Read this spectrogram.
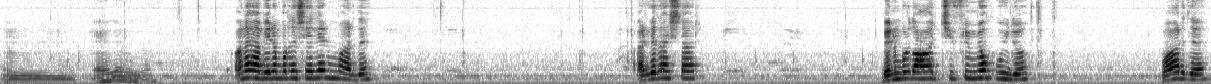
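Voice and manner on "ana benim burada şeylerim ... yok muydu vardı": shocked disbelief. Real, not acted. Finds his farm missing.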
